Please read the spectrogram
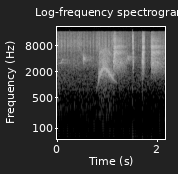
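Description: Cartoon sound effects: a short squeaky chirp that rises and falls about a second in, followed by a run of quick, sharp crackles and clicks.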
